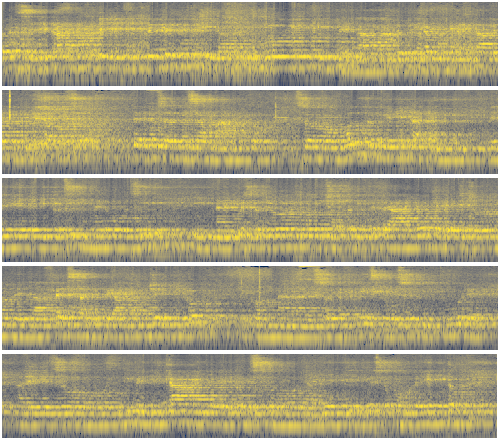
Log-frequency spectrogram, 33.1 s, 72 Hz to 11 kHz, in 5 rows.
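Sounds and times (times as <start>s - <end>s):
amplified voice chanting: 0.0s - 8.4s
woman's voice through echoing microphone: 0.0s - 33.0s.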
